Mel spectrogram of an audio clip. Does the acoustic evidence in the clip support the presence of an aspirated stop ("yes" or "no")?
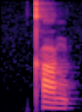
yes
